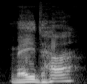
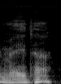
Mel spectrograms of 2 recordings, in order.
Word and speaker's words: Medha: The word mazda is the equivalent you can say the same word as a vadic word uh maidha m d h long a maidha which is an attribute of the god varuna.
